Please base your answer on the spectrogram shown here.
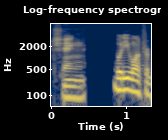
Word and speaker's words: Qing: explains it it's the Qing Dynasty it's spelled it spelled q-u-i-n-g yeah but it's pronounced Ching what do you want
